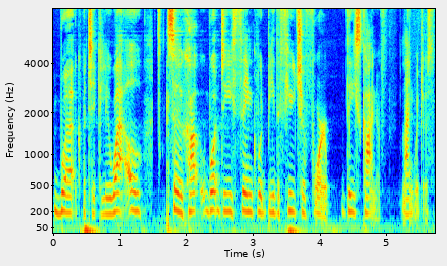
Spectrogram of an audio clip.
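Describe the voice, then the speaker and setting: A woman's voice with vocal fry, fairly even intonation and a moderate pace, against a quiet background. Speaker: podcast co-host, research student. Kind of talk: interview.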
